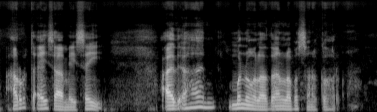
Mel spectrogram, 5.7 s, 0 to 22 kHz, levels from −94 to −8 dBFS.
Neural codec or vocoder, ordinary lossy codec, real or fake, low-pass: vocoder, 44.1 kHz, 128 mel bands, Pupu-Vocoder; none; fake; none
